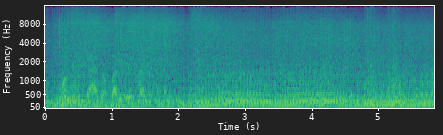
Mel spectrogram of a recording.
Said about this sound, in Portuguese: Então a gente bota as motos no púlpito, convida todos os motoclubes e os caras vêm do jeito que quiser, os estacionamentos da igreja é só pra moto e triciclo. E a gente começa o culto adorando o Senhor com o ronco das motos.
